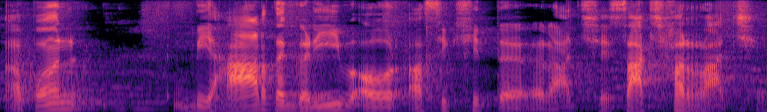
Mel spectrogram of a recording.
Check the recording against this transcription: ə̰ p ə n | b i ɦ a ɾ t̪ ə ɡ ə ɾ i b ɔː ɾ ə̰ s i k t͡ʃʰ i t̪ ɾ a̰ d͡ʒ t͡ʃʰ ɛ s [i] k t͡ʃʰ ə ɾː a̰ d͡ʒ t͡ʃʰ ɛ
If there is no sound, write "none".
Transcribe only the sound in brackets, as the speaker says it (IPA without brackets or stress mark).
a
